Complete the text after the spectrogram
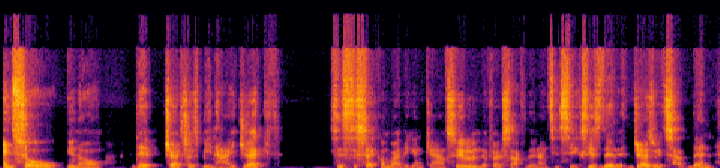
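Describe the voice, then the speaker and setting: A man's voice: lowish voice, measured pace, a little mellow. A man hosting a live commentary show, talking in a rambling way with many fillers and restarts and bursts of emphasis. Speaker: host.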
